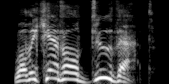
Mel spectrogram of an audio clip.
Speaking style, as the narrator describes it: snapped Heraldin

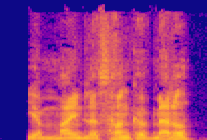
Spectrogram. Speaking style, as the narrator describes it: Gorm snarled

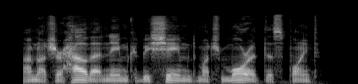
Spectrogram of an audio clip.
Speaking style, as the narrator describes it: the Omnimancer muttered

